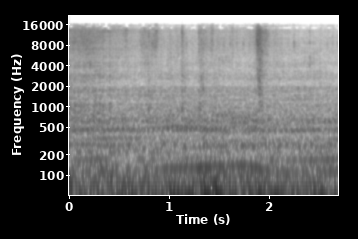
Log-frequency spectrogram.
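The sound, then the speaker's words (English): A loud truck engine, built to sound aggressive, drives alongside with a steady deep rumbling drone that swells slightly in the middle and stays continuous throughout. “I got a fucking douchebag driving right next to me. It's got to make his truck sound like a fucking dragon.”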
